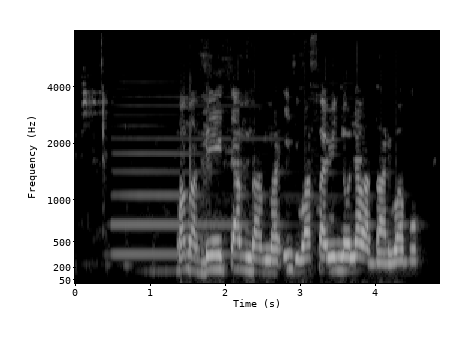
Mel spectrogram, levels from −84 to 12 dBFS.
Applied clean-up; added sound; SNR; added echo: classical method log-MMSE.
